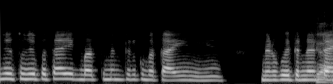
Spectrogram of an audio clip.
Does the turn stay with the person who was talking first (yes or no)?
yes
